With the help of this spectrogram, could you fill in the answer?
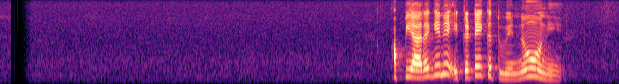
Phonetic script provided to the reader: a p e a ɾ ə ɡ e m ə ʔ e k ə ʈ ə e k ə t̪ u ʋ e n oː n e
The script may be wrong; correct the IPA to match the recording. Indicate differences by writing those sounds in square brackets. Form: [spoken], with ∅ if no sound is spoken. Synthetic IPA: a p [i] a ɾ ə ɡ e [n] ə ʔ e k ə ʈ ə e k ə t̪ u ʋ e [nː] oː n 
